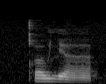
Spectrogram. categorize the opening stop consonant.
aspirated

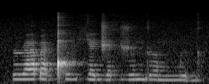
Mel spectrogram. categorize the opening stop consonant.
implosive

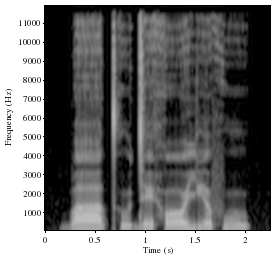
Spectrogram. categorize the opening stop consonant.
plain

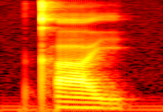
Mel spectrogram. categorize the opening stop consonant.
aspirated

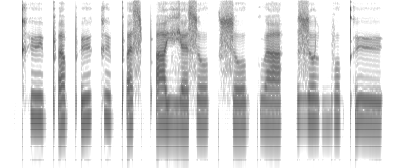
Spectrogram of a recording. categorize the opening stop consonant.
aspirated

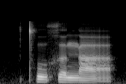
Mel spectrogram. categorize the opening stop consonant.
aspirated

